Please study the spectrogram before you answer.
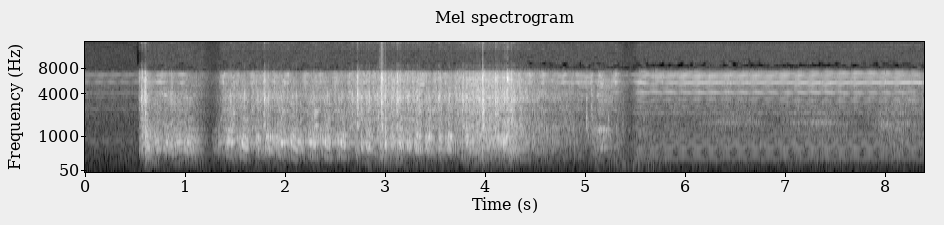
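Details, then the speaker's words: Vintage Toro tractor, former golf green mower used as airport tug, first start attempt on jumper pack with glass jar fuel feed: uneven lumpy ragged run; owner suspects bad carburetor float flooding the engine. "i think it's probably got a bad float because i think it's filling the engine full of gas"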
